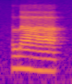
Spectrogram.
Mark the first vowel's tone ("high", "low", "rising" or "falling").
low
